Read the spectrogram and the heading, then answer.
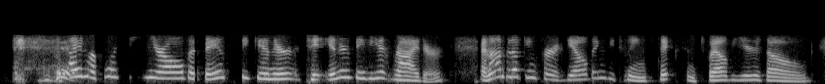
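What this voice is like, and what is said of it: Imitated 14-year-old girl voice. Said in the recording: “can't you do this in a 14-year-old girl voice, please?”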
